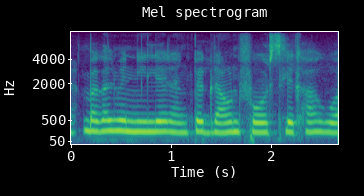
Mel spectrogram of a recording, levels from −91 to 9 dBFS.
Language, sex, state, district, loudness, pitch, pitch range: Hindi, female, Uttar Pradesh, Lucknow, -13 LUFS, 230 Hz, 220-235 Hz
